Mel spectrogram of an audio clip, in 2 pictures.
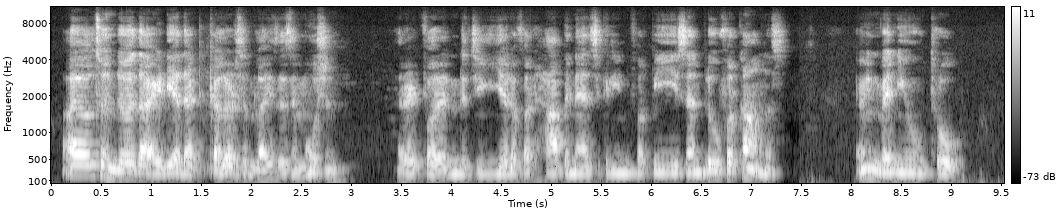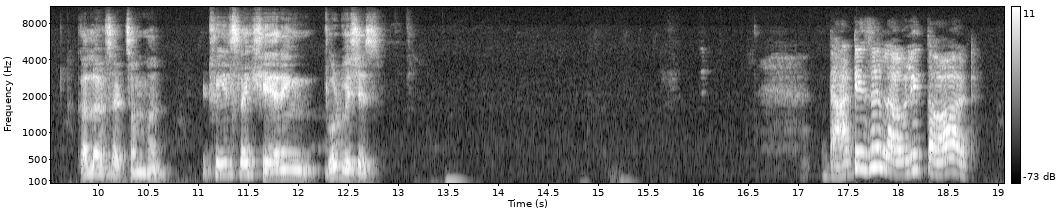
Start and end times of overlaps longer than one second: none

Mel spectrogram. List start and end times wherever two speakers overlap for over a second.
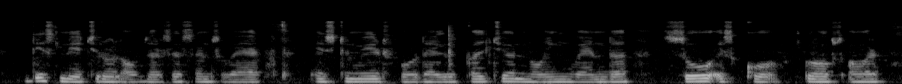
none

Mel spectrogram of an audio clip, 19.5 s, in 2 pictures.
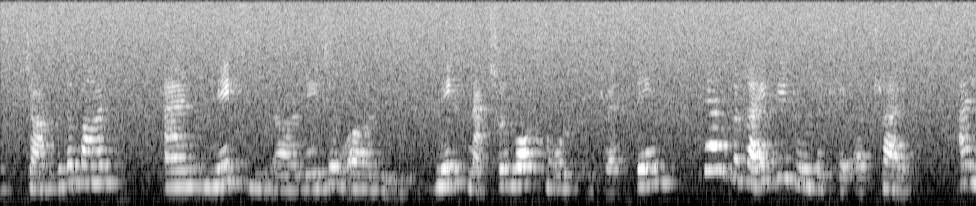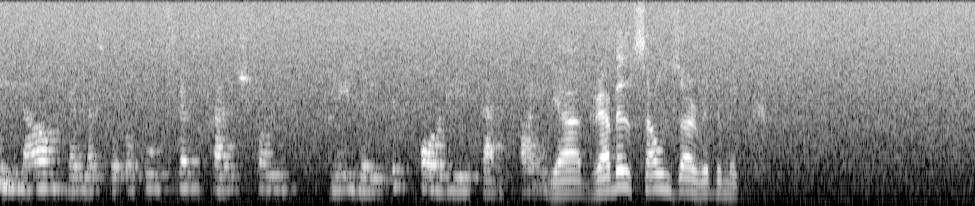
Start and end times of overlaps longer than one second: none

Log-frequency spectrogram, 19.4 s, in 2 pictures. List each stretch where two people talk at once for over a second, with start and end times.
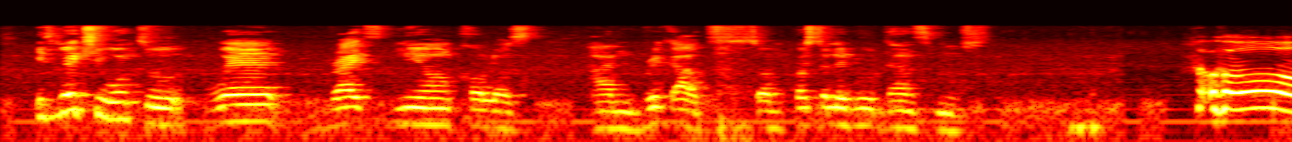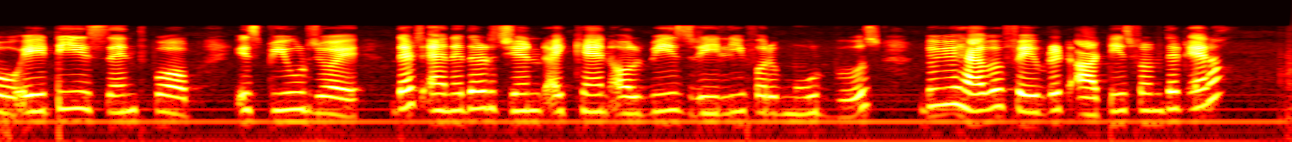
none

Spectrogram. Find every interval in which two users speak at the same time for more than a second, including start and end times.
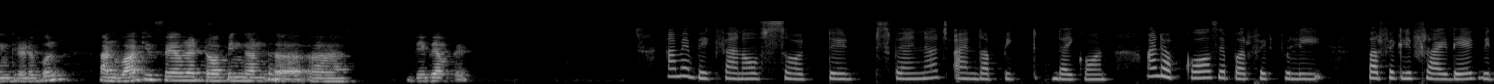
none

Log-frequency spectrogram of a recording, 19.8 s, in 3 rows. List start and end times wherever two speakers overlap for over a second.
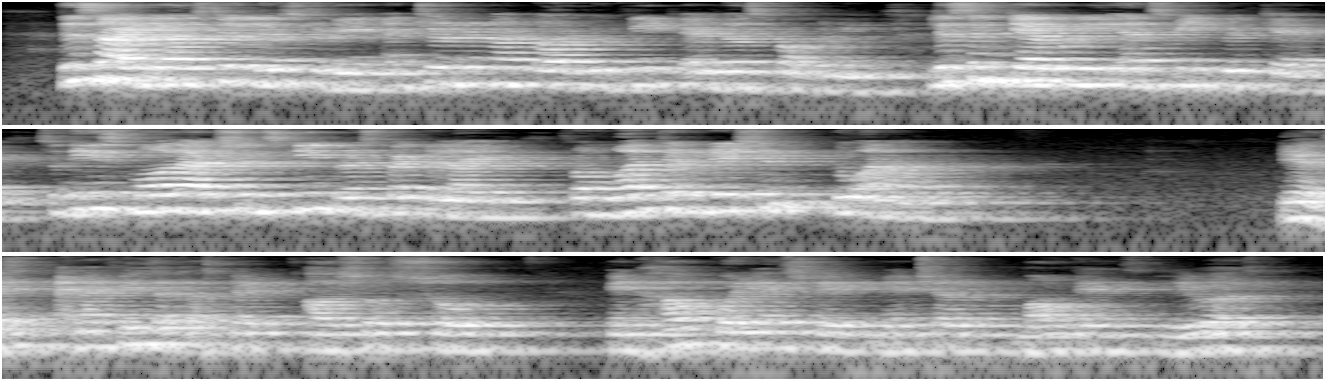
none

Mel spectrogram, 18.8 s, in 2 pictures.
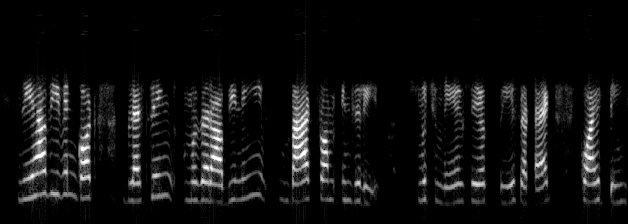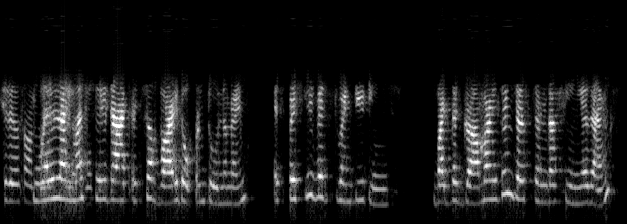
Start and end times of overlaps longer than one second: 9.9-11.2

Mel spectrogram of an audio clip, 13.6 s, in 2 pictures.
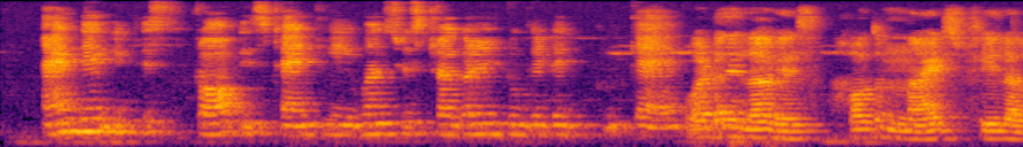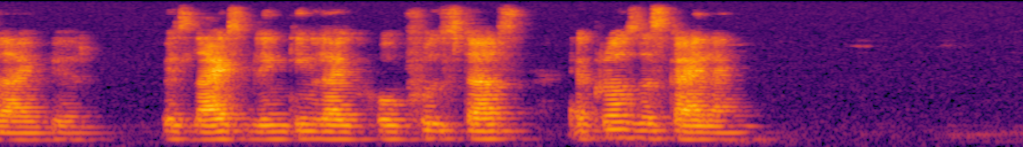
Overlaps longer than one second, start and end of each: none

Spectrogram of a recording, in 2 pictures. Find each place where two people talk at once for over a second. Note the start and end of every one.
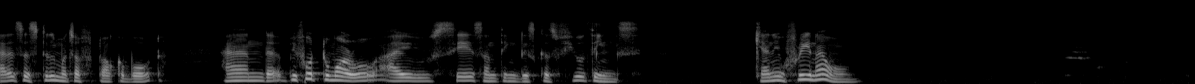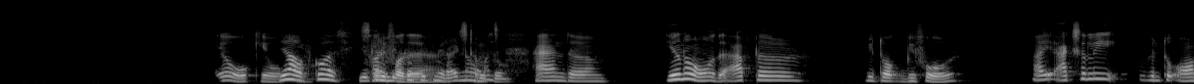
15.6-16.9

